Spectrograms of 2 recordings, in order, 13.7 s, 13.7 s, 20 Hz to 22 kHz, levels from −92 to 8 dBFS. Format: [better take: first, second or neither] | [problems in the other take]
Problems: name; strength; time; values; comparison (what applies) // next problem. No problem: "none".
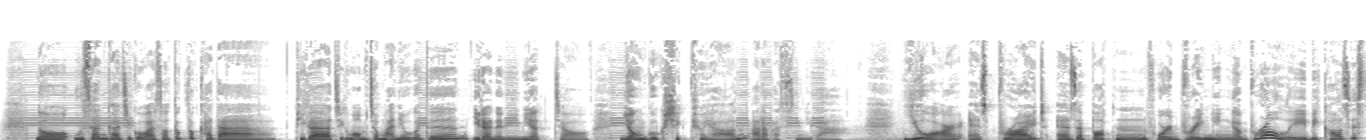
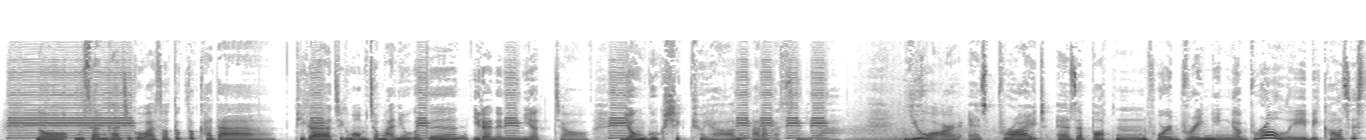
first | traffic noise; loud; throughout; 8 dB below the speech; faint in the first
